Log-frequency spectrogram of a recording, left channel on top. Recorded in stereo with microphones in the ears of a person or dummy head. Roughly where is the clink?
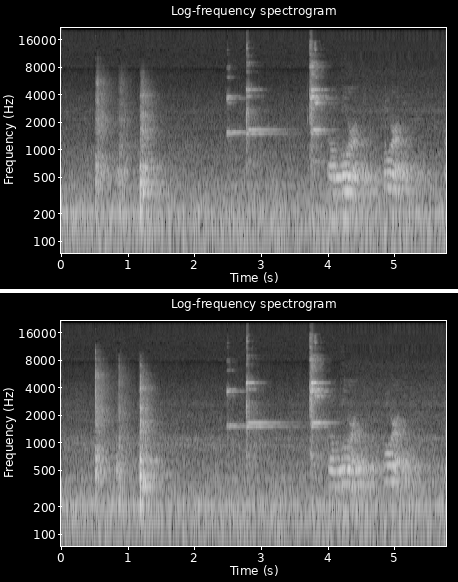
Centre.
